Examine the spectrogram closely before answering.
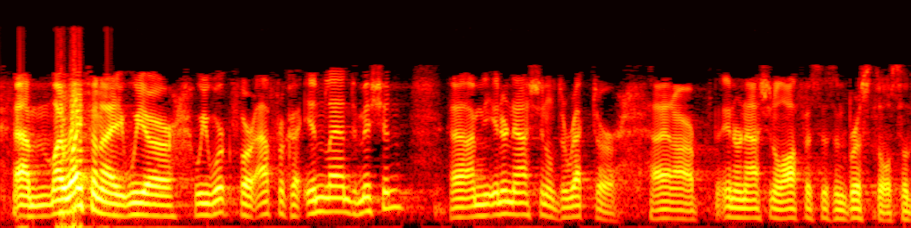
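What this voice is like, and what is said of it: American accent. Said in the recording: “I'm sure you can hear my accent... it is a West Country accent, but it's a lot further west, near that westernmost outpost of Irish civilization called San Francisco”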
